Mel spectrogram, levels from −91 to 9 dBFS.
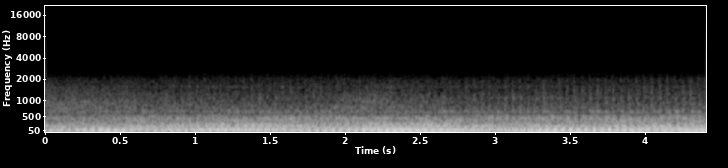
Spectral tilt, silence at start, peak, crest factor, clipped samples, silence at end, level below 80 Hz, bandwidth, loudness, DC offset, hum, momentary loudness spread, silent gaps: -16.5 dB/octave; 0 s; -2 dBFS; 10 dB; under 0.1%; 0 s; -16 dBFS; 1.6 kHz; -17 LUFS; under 0.1%; none; 5 LU; none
